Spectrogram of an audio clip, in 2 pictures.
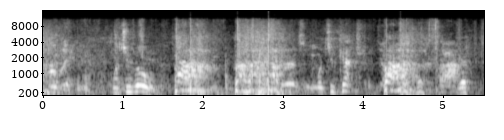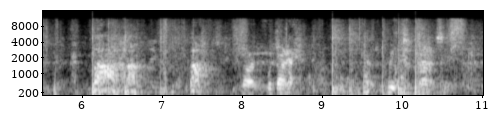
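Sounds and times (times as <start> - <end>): voices in gym: 0.0 - 11.0
punches slapping on pads: 1.6 - 3.2, 6.1 - 7.1, 9.1 - 10.4.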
